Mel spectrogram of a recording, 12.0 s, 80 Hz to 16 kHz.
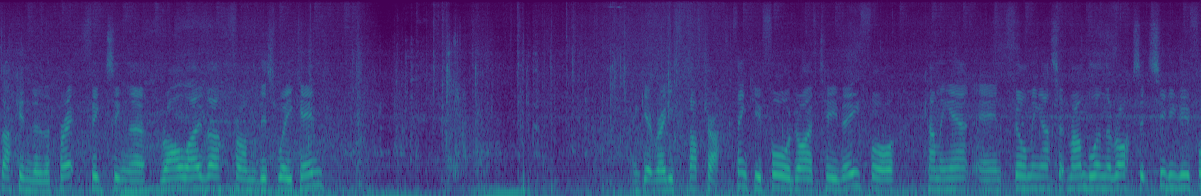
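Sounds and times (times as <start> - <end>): vehicle engine revving: 0.0 - 12.0
knocks and clunks: 2.9 - 7.0.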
